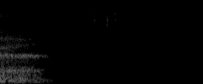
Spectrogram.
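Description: A man's voice trailing off into a breathy exhale, then a few faint keyboard clicks about a second in as a typed entry is confirmed.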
